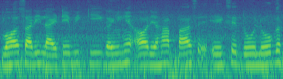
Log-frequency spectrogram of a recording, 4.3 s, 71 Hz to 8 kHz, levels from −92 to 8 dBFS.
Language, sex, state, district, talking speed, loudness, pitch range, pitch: Hindi, male, Madhya Pradesh, Katni, 195 wpm, -16 LUFS, 160-175 Hz, 165 Hz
